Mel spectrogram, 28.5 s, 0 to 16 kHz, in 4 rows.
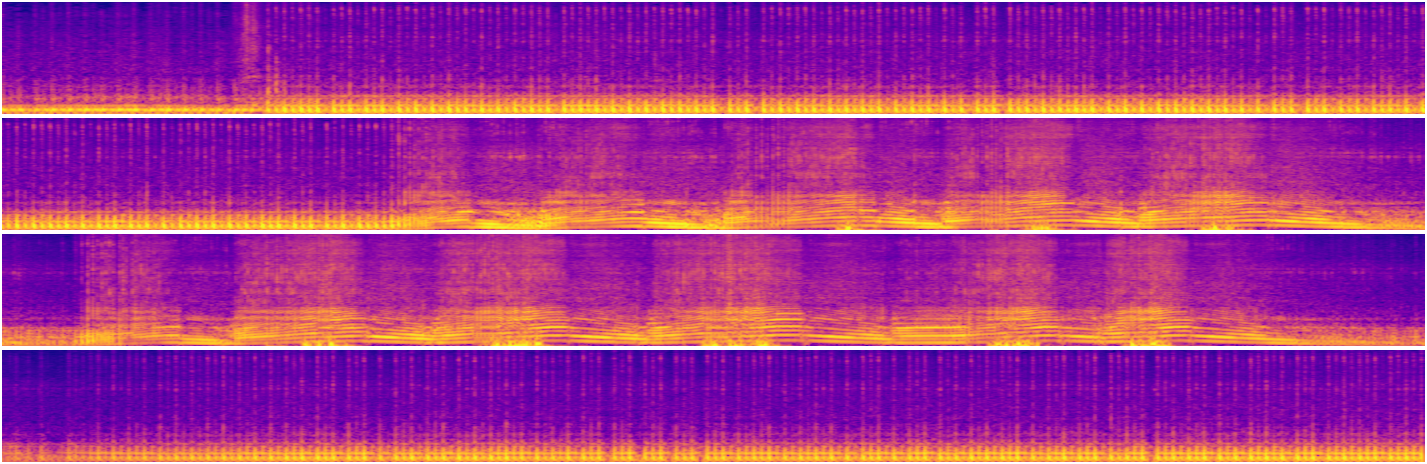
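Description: Honda CB400D Super Hawk III parallel-twin engine running on near-straight exhaust pipes with the silencers off: a steady idle, then about ten quick throttle blips over some twelve seconds, each rev rising and falling, before it drops back to idle.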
